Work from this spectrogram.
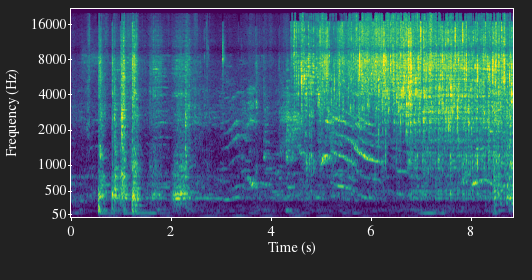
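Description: Water is poured over rice and lentils in a pot to soak them for khichuri. A few handling clinks come first, then a steady, close splashing pour fills the second half.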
